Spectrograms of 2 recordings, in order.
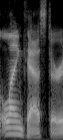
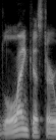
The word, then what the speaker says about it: Lancaster: The pronunciation of Lancaster, it is not Lancaster, it is Lancaster when you're in Pennsylvania.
